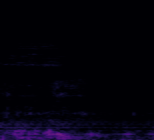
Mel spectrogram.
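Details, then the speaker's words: Very old dog sleeping in a quiet room: a faint, low, fluttering rumble of one breath, fading at the end; snoring. "Sorry if you can hear my dog snore. It's incredibly unprofessional. My dog is snoring in the background."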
